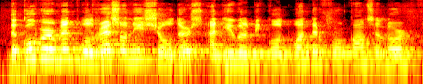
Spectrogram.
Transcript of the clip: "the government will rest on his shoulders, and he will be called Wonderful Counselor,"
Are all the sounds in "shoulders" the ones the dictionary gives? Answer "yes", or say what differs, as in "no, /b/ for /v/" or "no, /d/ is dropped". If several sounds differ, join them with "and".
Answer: no, /s/ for /z/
